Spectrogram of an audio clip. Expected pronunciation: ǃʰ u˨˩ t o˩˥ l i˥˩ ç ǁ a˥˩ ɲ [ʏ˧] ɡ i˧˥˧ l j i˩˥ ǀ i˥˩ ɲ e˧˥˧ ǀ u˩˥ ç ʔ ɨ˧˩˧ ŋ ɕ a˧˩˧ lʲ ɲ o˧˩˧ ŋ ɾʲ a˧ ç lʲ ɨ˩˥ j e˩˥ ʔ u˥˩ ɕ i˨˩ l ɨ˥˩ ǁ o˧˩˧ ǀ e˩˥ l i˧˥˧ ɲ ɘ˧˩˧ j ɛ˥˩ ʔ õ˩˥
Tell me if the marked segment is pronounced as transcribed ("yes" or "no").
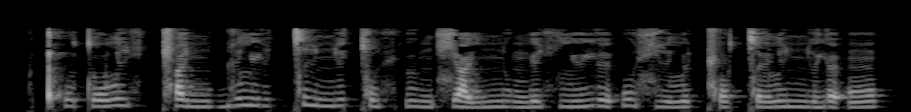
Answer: no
